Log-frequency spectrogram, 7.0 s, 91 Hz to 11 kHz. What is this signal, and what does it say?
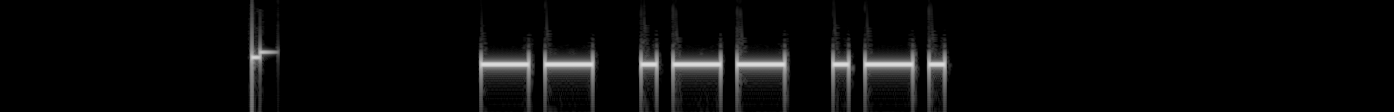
Morse code, heard as a keyed tone, about 15 wpm, 700 Hz. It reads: MWR
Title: USA Call Sign Postfixes - 3 Letters 15wpm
